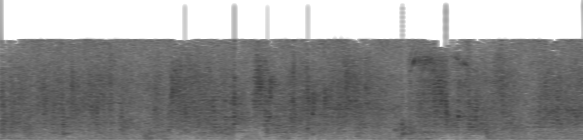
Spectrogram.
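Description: Paper rustling: the thin pages of Bibles being turned and leafed through, a dense irregular rustle with no single loud stroke.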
